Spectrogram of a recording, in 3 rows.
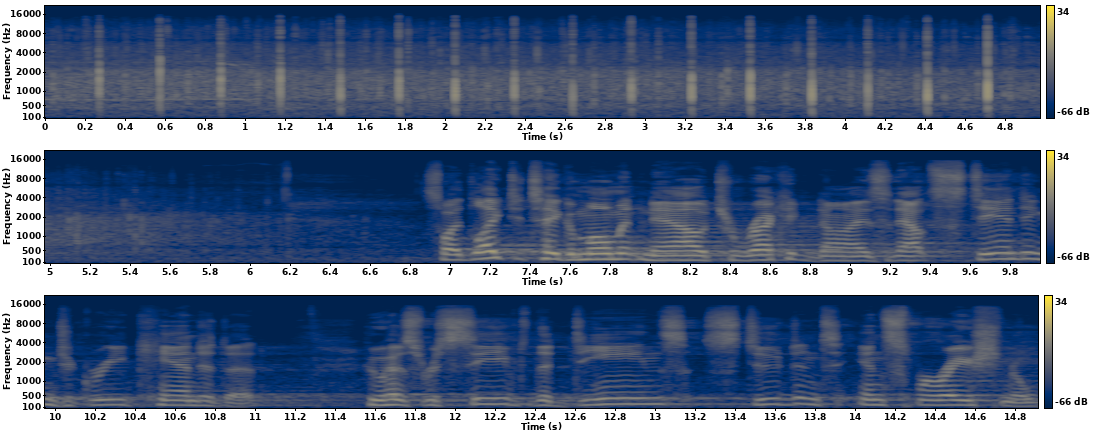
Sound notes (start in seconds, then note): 3.1 applause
